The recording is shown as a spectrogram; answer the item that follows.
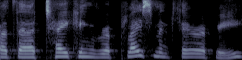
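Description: A man talks at a high pitch with a dark, mellow tone and ordinary pitch variation. The sound is dry with no echo, over a quiet background. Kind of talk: interview answer. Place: office. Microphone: headset.

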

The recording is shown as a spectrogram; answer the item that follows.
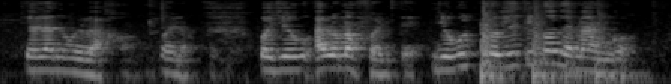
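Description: A woman speaks fairly quickly at a medium pitch, her tone animated. Noticeable background noise is present. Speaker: YouTube vlogger. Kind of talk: casual chat, shopping haul. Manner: soft-spoken, quiet. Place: kitchen. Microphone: phone near.

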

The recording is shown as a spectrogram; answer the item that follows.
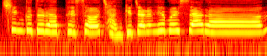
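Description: A cartoonish character voice that sounds female is pitched extremely high and moves at a moderate pace. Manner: warm, encouraging.

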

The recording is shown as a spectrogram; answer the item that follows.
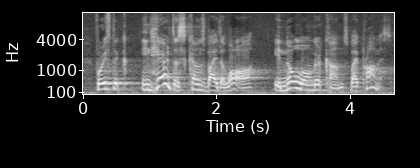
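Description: This man's pitch swings very widely. His pace is moderate. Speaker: preacher. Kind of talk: sermon. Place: hall. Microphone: lapel.

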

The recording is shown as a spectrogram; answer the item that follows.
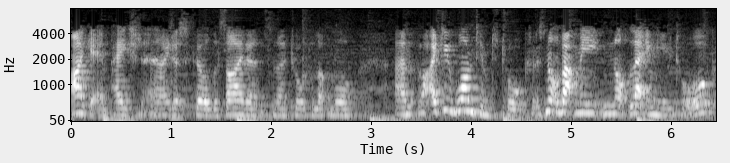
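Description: A woman talks at a very fast pace. Clear music plays behind her. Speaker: vlogger. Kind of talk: casual vlog chat. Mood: cheerful, laughing. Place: home room. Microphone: phone near.

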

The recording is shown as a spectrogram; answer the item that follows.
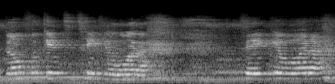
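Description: Amid audible room echo and music in the background, a woman speaks in a high voice with fairly even intonation. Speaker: fitness instructor. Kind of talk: workout coaching instructions. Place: gym. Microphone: camera far.

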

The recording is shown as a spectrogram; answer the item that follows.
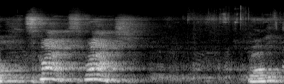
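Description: A man's voice, with audible room echo and light background noise. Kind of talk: instructions to audience. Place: hall.

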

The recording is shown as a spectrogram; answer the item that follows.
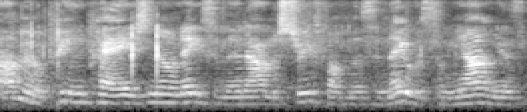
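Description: A woman's fairly low voice at a moderate pace with ordinary pitch variation, amid noticeable background noise. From Chicago, US Midwest. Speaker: interviewee telling her life story; interviewee. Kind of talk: life story interview. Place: home room.

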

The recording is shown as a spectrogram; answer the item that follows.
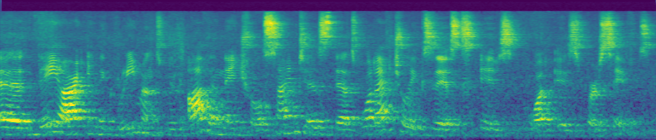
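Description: Against clear background noise, a woman talks with audible room echo around her. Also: medium pitch for a woman, ordinary pitch variation, moderate pace.

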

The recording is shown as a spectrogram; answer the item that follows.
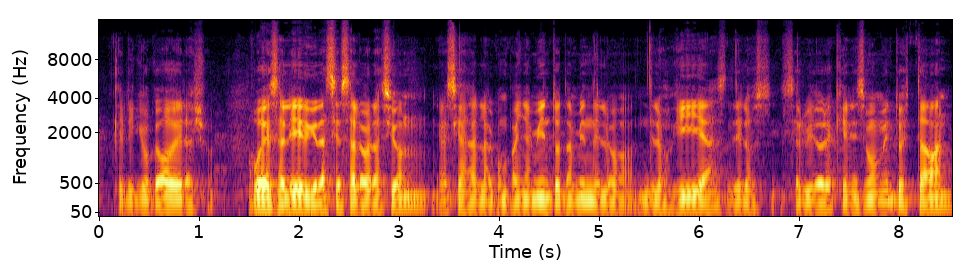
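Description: At a moderate pace, a man speaks with a very deep, low pitch and fairly even intonation. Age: 20s. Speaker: recovering addict. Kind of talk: testimony. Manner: halting, many repetitions and fillers. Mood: calm, reflective. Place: home room.

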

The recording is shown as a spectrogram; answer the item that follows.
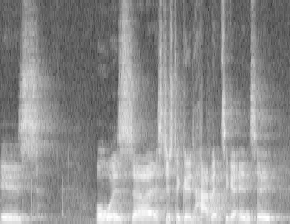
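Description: A man is speaking. Audible echo from the room surrounds his voice. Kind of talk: tutorial. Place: workshop.

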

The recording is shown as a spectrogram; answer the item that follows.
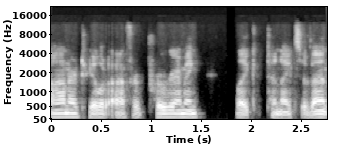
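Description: Against a quiet background, a man speaks very fast in a dark, mellow tone, the sound dry with no echo. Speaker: bookstore event moderator. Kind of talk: event introduction. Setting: video call. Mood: warm, polite. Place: home room. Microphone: earbuds.

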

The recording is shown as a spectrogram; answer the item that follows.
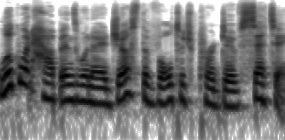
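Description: Over a quiet background, a woman talks at a fairly quick pace with very wide pitch swings. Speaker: presenter host. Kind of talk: tutorial. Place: studio.

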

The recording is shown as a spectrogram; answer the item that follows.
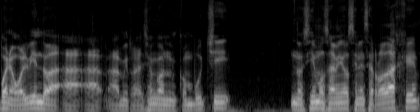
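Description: At a fairly slow pace, the voice moves with ordinary pitch variation. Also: man. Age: 30s. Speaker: filmmaker and screenwriter. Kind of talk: radio interview.

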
